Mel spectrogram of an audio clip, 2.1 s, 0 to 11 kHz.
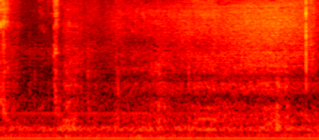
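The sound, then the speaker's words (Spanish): Quiet chewing of a tomato at home around 11 at night, with a few soft wet crunches and squelches spaced irregularly over a low steady background hum. No one speaks. “No se asusten por los ruidos, porque ahora todo el ser humano le molesta, porque estoy masticando un tomate.”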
